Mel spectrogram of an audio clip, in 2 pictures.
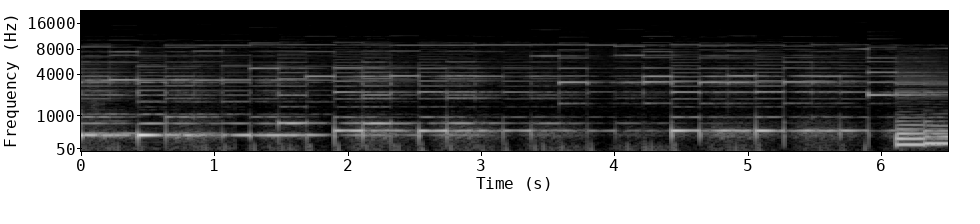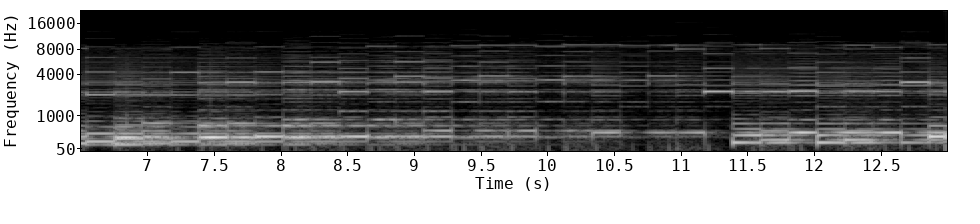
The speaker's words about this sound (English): So yeah, you can kind of get that fever dream sound going. I love this reverb on the Disting.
